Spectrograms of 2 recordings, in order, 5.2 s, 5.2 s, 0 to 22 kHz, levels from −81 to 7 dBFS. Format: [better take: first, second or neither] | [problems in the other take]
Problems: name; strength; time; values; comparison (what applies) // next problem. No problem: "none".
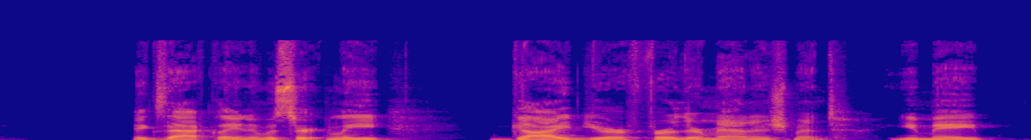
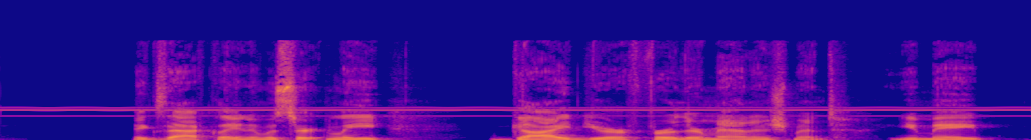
first | high-pitched whine; noticeable; throughout; 4.5 kHz, 20 dB below the speech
